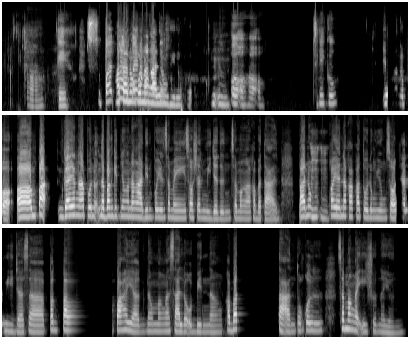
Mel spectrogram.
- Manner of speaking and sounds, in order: distorted speech; mechanical hum; other background noise
- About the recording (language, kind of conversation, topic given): Filipino, unstructured, Paano mo tinitingnan ang papel ng mga kabataan sa mga kasalukuyang isyu?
